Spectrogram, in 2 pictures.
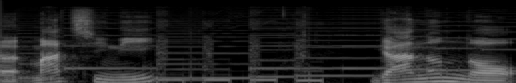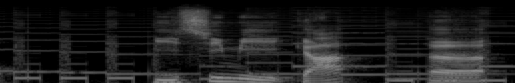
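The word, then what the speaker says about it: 町: And by the way, in this case, we actually would hear the accent, it being accented on the last syllable because we had the particle ni. So, Machi ni. So, low, high, low.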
